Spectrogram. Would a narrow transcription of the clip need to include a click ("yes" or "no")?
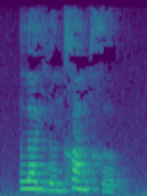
no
